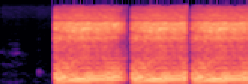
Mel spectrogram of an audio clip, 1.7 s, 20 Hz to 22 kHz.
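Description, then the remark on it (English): Three loud, buzzy fart sound effects play back to back after a brief silence, each a short rasping blast with almost no gap between them. “4 farts.”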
